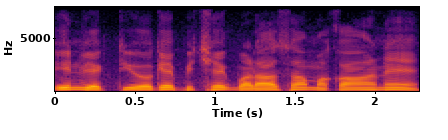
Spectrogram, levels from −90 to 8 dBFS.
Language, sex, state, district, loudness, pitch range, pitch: Hindi, male, Uttar Pradesh, Varanasi, -15 LUFS, 150-170 Hz, 160 Hz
